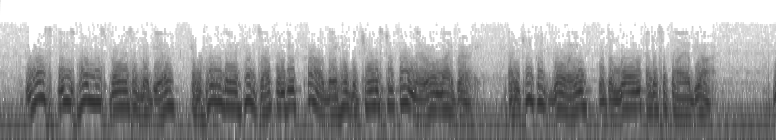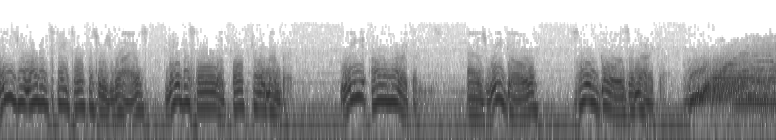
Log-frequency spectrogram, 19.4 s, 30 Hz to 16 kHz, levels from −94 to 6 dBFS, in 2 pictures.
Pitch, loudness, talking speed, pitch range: 130 Hz, -24 LUFS, 175 wpm, 105-150 Hz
